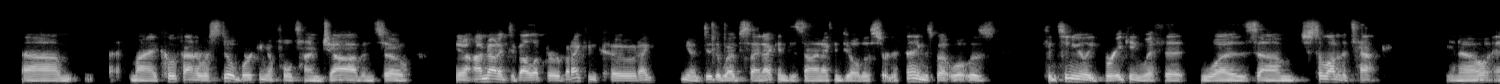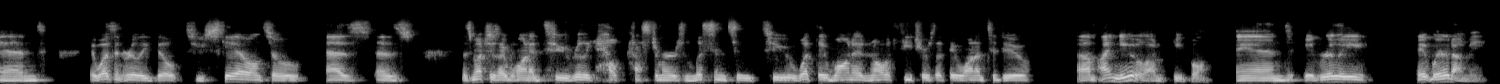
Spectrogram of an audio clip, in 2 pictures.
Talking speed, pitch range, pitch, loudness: 210 wpm, 95-105 Hz, 100 Hz, -18 LUFS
